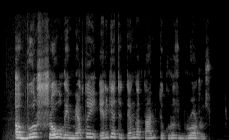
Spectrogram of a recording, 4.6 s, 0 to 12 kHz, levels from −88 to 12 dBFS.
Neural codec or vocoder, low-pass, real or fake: none; 10.8 kHz; real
